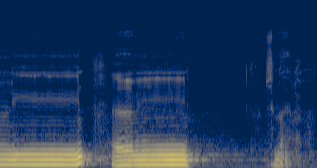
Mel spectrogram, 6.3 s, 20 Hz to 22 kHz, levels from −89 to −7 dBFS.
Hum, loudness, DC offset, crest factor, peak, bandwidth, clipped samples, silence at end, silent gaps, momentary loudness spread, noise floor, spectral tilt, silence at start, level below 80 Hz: none; -26 LUFS; under 0.1%; 14 dB; -12 dBFS; 4.9 kHz; under 0.1%; 0.55 s; none; 20 LU; -62 dBFS; -10.5 dB/octave; 0 s; -60 dBFS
